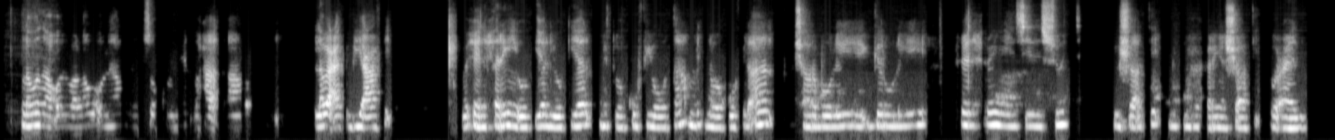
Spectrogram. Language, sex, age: Somali, female, 18-24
